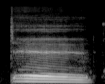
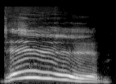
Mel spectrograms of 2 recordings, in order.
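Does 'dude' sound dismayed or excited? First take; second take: dismayed; excited. First: It sounds dismayed and disappointed. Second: It sounds excited and happy. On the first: Something bad just happened. "you could like lose a flat, the car, uh, lo- or get a flat tire, and you're like" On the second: Something great just happened. "hey, I just got engaged"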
